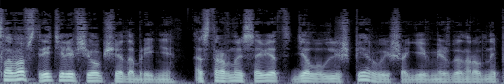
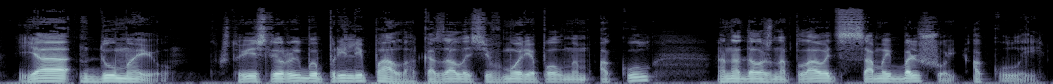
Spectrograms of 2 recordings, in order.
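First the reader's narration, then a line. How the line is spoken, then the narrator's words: Plain. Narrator (Russian): сказал Мило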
